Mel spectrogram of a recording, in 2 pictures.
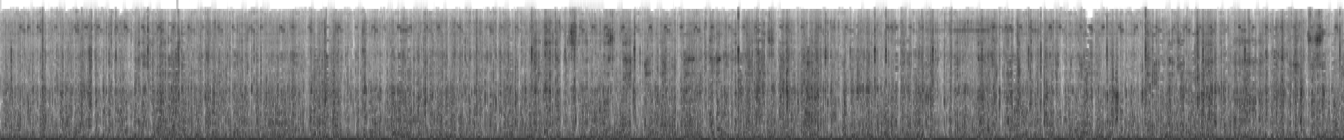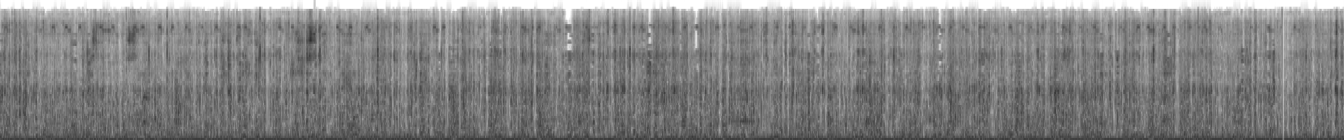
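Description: Tyres rumble and crackle steadily over a rough gravel road.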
